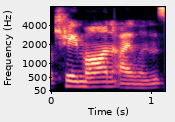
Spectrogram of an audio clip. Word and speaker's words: Cayman Islands: The Cayman Islands or Cayman Islands as I'm told it's pronounced actually had beautiful, beautiful weather.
